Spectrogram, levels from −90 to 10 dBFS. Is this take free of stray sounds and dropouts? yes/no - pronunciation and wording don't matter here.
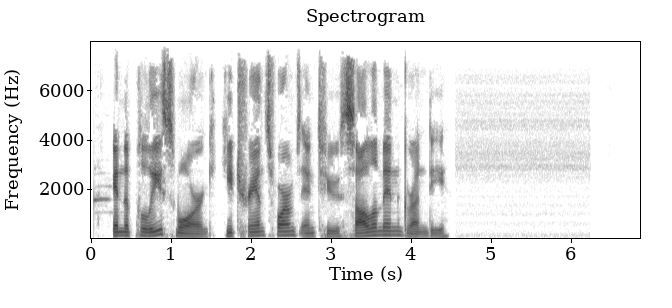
yes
